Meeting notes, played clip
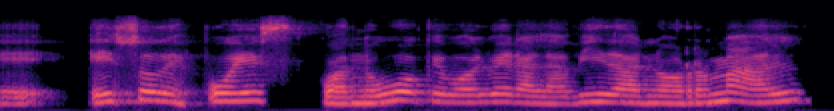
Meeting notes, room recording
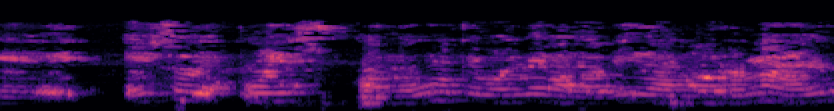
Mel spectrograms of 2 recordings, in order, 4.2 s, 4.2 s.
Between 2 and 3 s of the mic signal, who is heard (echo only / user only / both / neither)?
echo only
